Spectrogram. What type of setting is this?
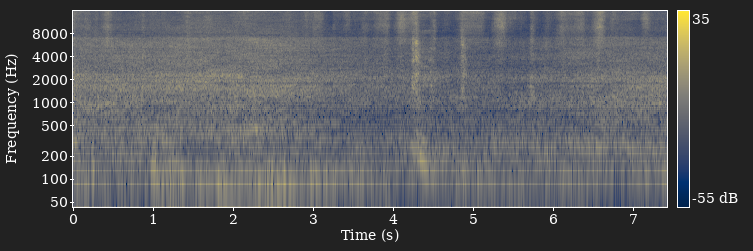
street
